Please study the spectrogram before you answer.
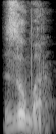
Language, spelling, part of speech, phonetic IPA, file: Russian, зубр, noun, [ˈzub(ə)r], Ru-зубр.ogg
- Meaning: 1. bison (European bison), wisent 2. diehard, ace, pro, maestro (a wise and experienced professional) 3. reactionary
